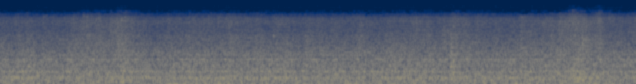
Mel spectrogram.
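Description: Steady, even hiss of background noise with no speech, broken only by a few faint brief scratches.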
